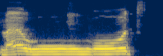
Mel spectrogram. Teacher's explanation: Keluar. Hamas, dia punya sifat hamas. Dia keluar udara sedikit.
